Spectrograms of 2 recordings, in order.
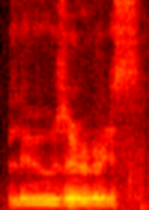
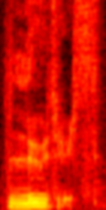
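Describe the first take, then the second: First: It is said in a small alien impression. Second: It is said in a brash politician impression. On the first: "And now do E T, saying the same thing" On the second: "Just do Donald Trump one more time"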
